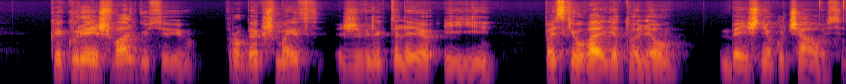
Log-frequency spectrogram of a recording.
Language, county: Lithuanian, Utena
